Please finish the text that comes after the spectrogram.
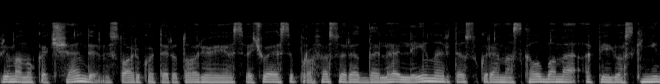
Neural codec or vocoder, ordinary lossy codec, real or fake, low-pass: none; MP3, 64 kbps; real; 7.2 kHz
